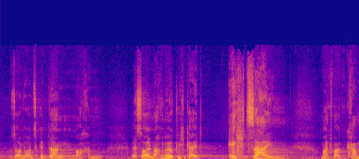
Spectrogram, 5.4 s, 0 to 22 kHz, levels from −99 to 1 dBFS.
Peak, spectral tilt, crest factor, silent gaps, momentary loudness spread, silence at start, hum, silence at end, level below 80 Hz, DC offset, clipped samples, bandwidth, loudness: -4 dBFS; -4 dB/octave; 22 dB; none; 17 LU; 0 s; none; 0 s; -78 dBFS; under 0.1%; under 0.1%; 15.5 kHz; -24 LUFS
